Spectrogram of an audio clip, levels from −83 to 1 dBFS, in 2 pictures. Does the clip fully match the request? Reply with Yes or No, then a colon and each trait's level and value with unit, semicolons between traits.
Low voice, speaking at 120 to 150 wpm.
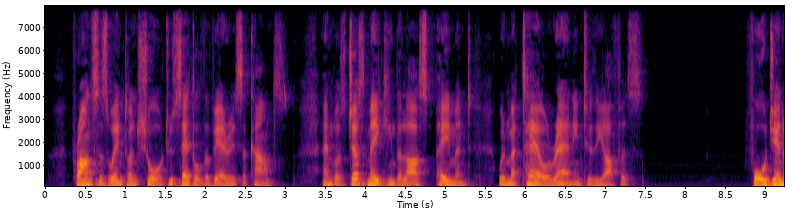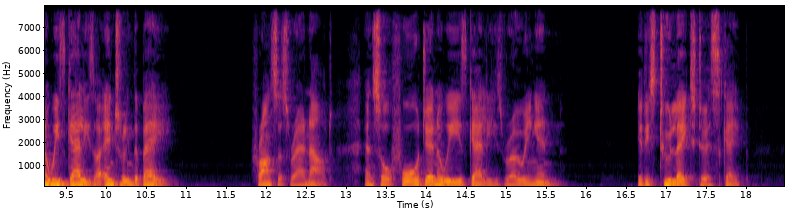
No: medium, 145 Hz; average, 145 wpm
